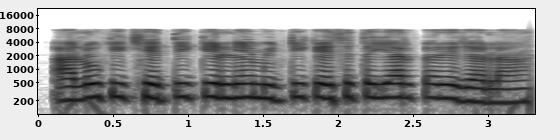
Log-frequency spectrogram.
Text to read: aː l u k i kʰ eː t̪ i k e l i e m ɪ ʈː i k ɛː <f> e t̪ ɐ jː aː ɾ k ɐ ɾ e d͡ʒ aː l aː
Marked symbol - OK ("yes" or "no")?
no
